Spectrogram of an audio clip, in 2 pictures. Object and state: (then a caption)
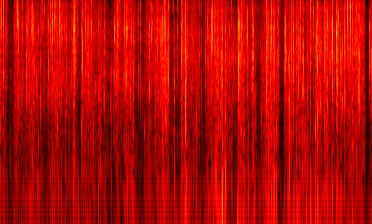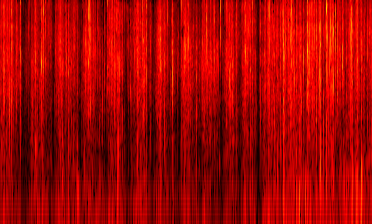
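Crinkled plastic snack bag. A hand-sized orange and red plastic/foil snack bag of Hot Nuts, full of nuts, is squeezed and crinkled with the fingers close in front of a microphone. It makes a dense, continuous, bright crinkling and crackling with quick sharp snaps and very little low end, running steadily throughout the clip.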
